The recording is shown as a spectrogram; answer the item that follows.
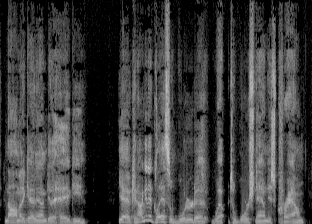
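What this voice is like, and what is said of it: Put-on Philadelphia accent. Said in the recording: “Why do they talk like that? It's almost like a East Coast surfer. ... It's a weird accent in Philly. I can't really do it.”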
